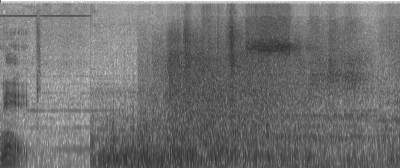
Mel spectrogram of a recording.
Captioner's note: thunder rumbling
